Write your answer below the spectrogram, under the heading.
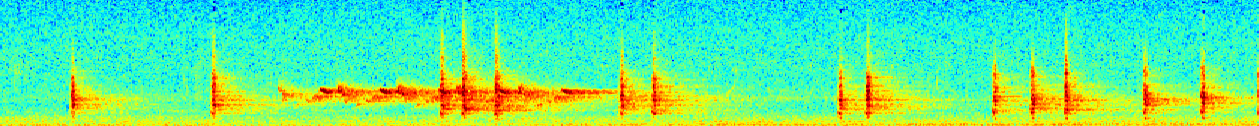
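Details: Wild turkey hens in the woods, with no hunter calling, cutting and yelping: sharp, loud staccato clucks scattered throughout, a short run of raspy yelps near the middle, then quick irregular bursts of cutting toward the end.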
